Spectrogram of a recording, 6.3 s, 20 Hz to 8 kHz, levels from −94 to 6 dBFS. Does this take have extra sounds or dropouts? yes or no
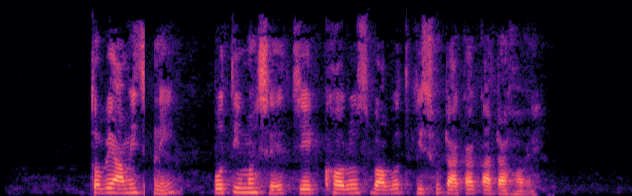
yes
